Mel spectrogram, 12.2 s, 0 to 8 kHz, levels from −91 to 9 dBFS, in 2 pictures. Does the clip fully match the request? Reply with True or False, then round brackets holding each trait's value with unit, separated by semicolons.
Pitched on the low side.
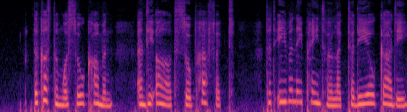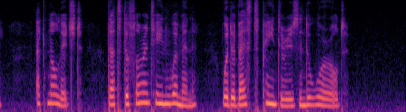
False (215 Hz)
